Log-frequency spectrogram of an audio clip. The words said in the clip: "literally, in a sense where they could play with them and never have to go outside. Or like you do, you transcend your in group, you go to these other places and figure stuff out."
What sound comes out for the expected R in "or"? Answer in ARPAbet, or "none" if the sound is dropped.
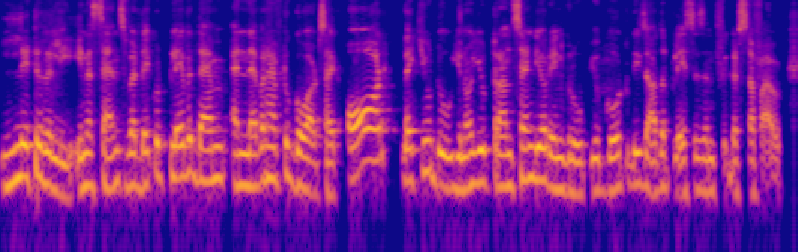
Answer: R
